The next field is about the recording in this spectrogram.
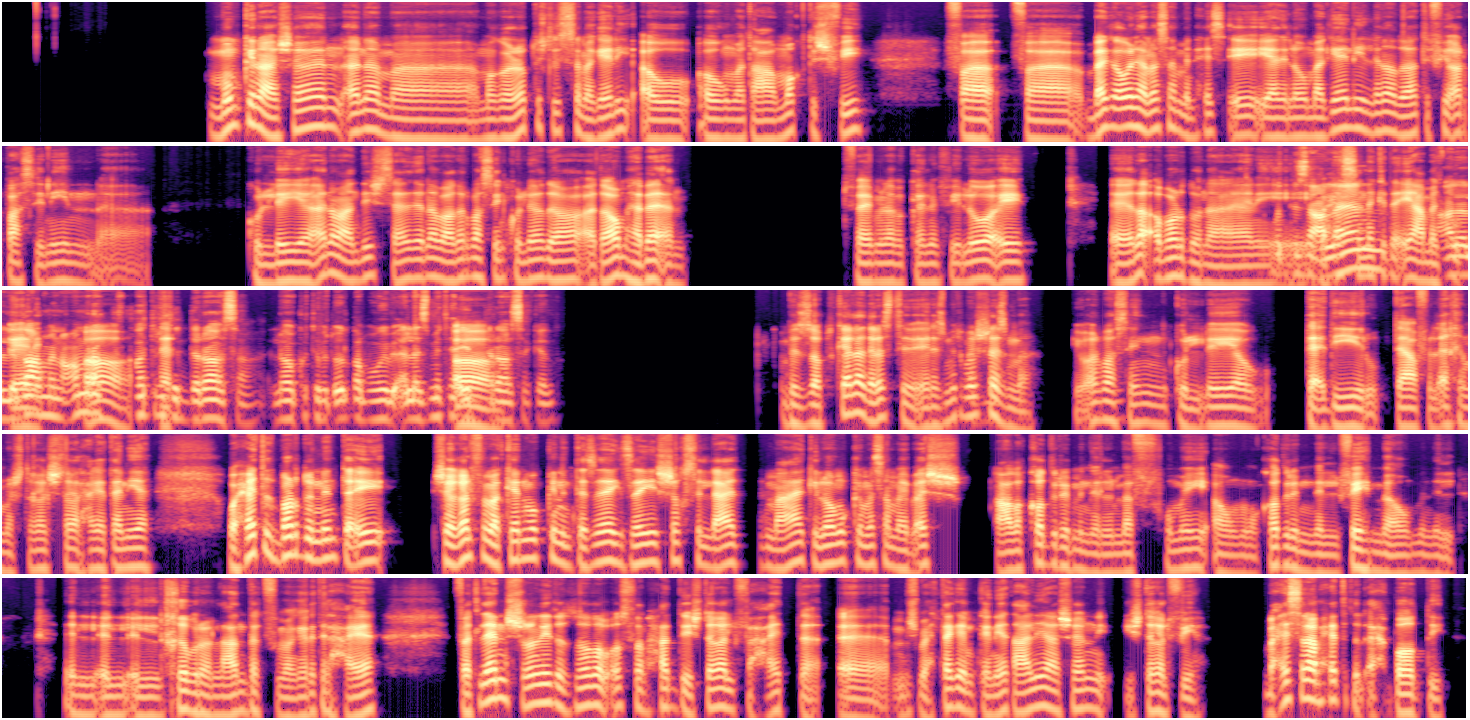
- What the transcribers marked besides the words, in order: tapping; unintelligible speech
- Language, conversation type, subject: Arabic, podcast, بتتعامل إزاي لما تحس إن حياتك مالهاش هدف؟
